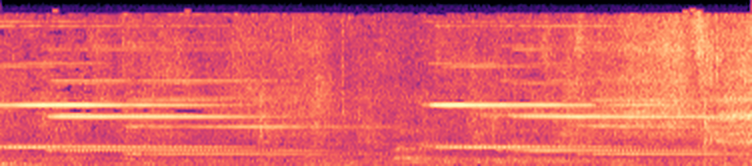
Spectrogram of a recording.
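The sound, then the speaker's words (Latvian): A parliament chamber bell rings steadily for several seconds, a continuous electric ringing tone over the low murmur of many people, rung in the Latvian Saeima before a vote on a bill in its first reading. “Lūdzu, zvanu.”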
